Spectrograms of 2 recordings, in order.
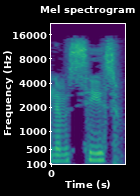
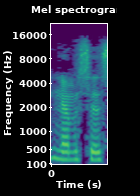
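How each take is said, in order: First: The name is pronounced the Greek way. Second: The name is pronounced the English way. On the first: "Nemesis was the Greek way" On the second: "Nemesis is the English way"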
